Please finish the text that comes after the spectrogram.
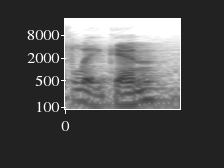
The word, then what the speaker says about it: Laken: If you are new here, hi, my name is Laken. Rhymes with bacon, that's how it's pronounced.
